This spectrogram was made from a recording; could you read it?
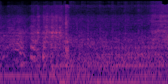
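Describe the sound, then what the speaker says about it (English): Volkswagen Passat engine starting up close, a brief cranking burst that catches into a steady low idle rumble, heard during a side mirror replacement. "Let's start the car"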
